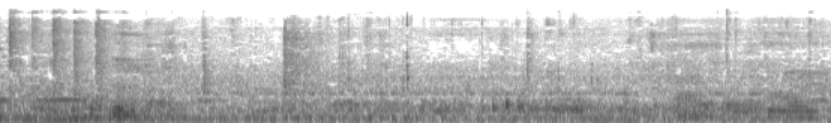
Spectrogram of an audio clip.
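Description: Soft pigeon coos repeat at low volume, with light clicks and rustling around them in a quiet space.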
